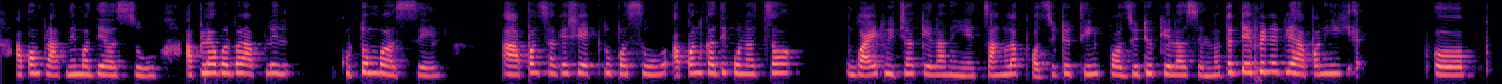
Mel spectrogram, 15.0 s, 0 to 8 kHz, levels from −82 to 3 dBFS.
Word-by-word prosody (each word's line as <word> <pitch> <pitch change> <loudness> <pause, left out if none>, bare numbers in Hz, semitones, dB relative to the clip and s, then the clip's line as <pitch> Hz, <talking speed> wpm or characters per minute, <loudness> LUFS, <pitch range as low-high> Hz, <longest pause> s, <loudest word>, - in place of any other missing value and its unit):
आपण 255 +3 +4
प्रार्थनेमध्ये 245 +1 +1
असू, 230 -1 -5 0.4
आपल्याबरोबर 290 +2 +4
आपले 270 +1 -2 0.6
कुटुंब 290 +1 +1
असेल, 240 -2 -3 0.8
आपण 295 +5 +4
सगळ्याशी 280 +1 -2
एकरूप 275 +1 -2
असू, 260 0 -4 0.2
आपण 235 +5 +2
कधी 285 +1 +2
कोणाचा 270 +1 +1 0.7
वाईट 245 +3 +6
विचार 275 +1 -2
केला 240 -2 0
नाहीये, 225 -2 -4
चांगला 240 +2 +2 0.2
पॉझिटिव्ह, 240 +6 -3
थिंक 260 +1 -2
पॉझिटिव्ह 250 +2 -1
केलं 250 -3 +2
असेल 235 -1 -6
ना, 225 - -3
तर 305 - +4
डेफिनिटली 315 0 +2
आपण 260 0 +1
ही 275 0 -2 0.9
अ, - - +3
प 235 -1 +1
260 Hz, 125 wpm, -25 LUFS, 235-280 Hz, 0.9 s, वाईट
